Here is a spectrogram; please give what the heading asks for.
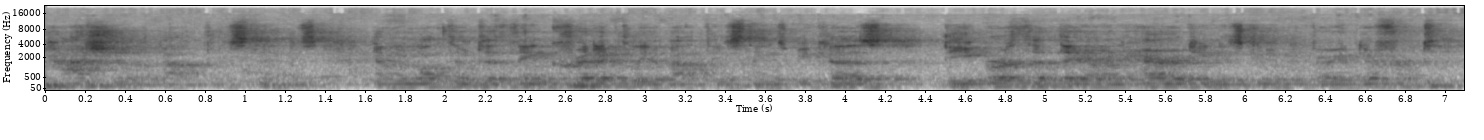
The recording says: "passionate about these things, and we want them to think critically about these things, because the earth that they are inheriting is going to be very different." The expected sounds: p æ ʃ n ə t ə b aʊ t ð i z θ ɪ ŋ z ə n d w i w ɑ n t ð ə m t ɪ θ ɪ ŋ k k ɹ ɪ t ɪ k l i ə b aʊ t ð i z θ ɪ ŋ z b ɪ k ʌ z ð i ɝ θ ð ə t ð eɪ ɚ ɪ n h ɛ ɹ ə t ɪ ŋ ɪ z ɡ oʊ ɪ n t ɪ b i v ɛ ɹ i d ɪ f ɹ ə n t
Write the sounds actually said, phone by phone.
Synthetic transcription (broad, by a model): p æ ʃ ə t ə b aʊ t ð i z θ ɪ ŋ z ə n w i w ɑ n t ð ə m t ɪ θ ɪ ŋ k k ɹ ɪ t ɪ k l i ə b aʊ t ð i z θ ɪ ŋ z b ɪ k ʌ z ð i ɝ θ ð ə t ð eɪ ɚ ɪ n h ɛ ɹ ə t ɪ ŋ ɪ z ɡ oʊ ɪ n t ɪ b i v ɛ ɹ i d ɪ f ɹ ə n t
